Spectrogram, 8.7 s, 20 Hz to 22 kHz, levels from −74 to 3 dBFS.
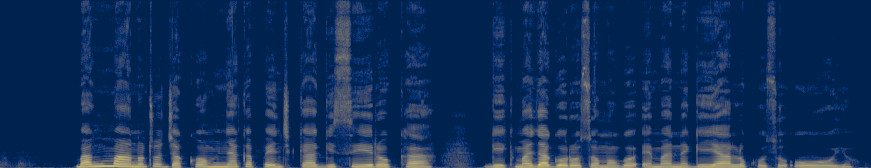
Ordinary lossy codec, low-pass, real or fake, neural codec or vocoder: none; none; real; none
